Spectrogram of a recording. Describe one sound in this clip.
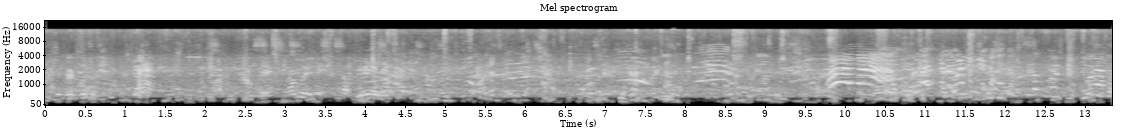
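Boots tramp on a paved street as a group marches past.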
